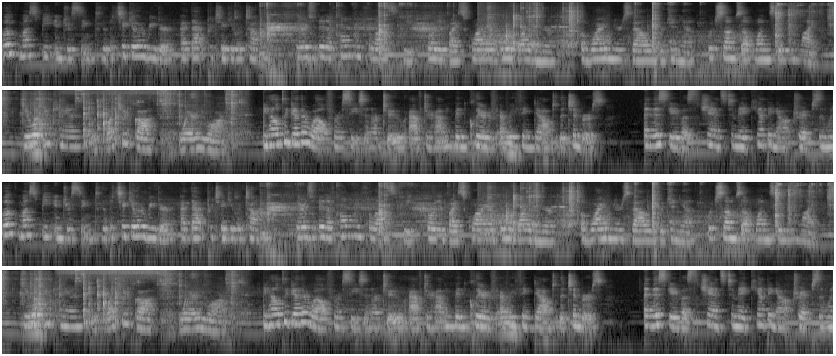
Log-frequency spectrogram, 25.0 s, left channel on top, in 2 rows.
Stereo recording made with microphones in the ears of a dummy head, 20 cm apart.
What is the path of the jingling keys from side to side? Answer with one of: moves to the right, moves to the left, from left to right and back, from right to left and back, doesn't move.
from left to right and back.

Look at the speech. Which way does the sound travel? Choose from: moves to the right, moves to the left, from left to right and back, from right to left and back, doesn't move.
from right to left and back.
